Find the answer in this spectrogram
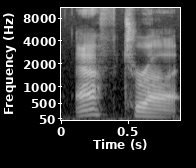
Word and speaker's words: AFTRA: world a world after death next we have aftra a-f-t-r-a this is all caps and it is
